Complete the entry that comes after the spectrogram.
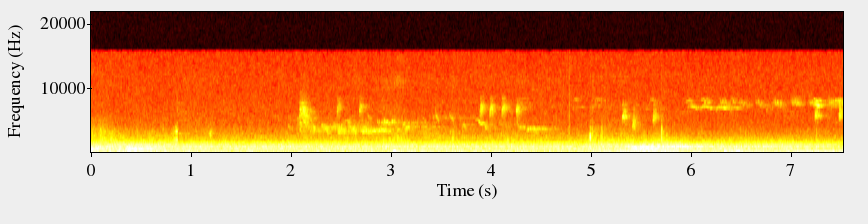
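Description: Outdoor ambience with scattered brief, high bird chirps from small birds, a single click about three seconds in, and a faint steady low hum over the last couple of seconds.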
